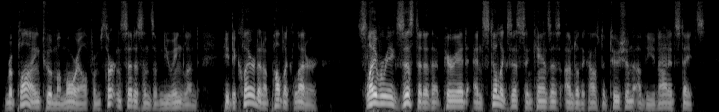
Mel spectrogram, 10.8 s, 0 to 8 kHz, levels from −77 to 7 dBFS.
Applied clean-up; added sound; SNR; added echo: none; none; none; none.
